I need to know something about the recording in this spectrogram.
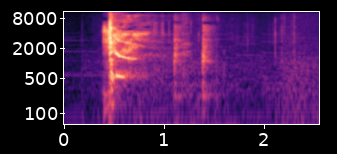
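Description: A young woman screams loudly close to a microphone.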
